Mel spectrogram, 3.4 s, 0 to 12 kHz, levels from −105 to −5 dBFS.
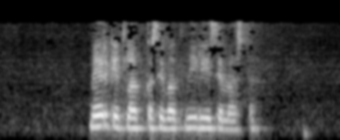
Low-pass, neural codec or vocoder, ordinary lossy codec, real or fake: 7.2 kHz; none; MP3, 32 kbps; real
